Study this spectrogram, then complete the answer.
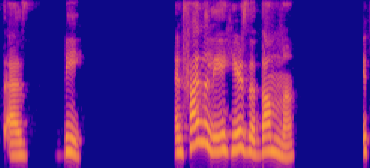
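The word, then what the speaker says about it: بَ: First, here's a fata. The pronunciation will now be ba. Next, this is a kasra. This is now pronounced as b. And finally, here's a dhma.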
